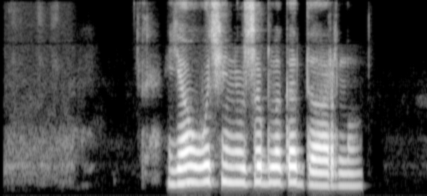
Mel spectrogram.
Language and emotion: Russian, positive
